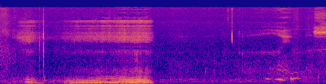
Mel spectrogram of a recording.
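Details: A sleeping subject snores with voice-over: a long, loud, low rattling snore of nearly two seconds, with shorter, softer snorts before and after.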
